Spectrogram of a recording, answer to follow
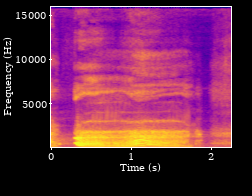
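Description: A man's drawn-out groan of effort as he lifts a loaded barbell in a stiff-legged deadlift. It lasts about a second and a half, and its pitch dips and rises near the middle.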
